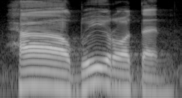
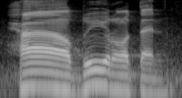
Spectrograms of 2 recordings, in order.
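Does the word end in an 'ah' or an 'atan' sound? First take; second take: atan; atan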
